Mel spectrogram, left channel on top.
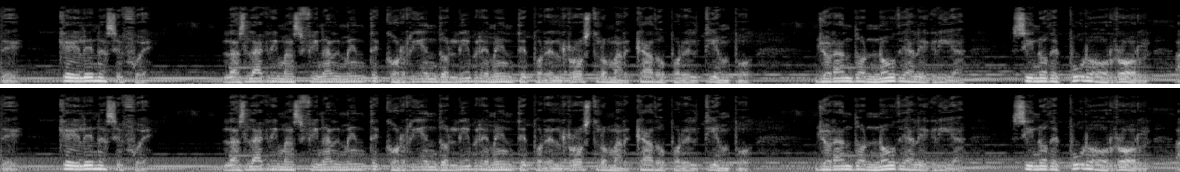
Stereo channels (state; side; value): noise; right; hum, 20 dB below the sound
